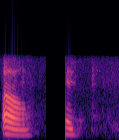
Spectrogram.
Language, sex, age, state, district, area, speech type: Bodo, female, 45-60, Assam, Kokrajhar, urban, conversation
